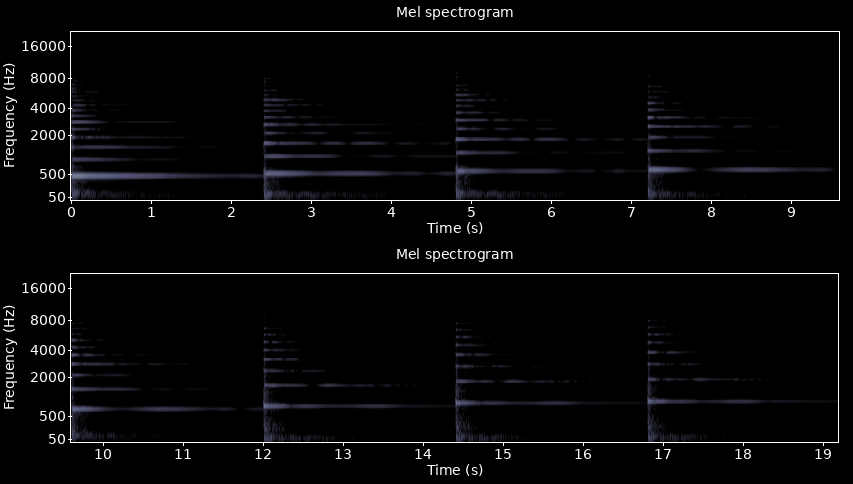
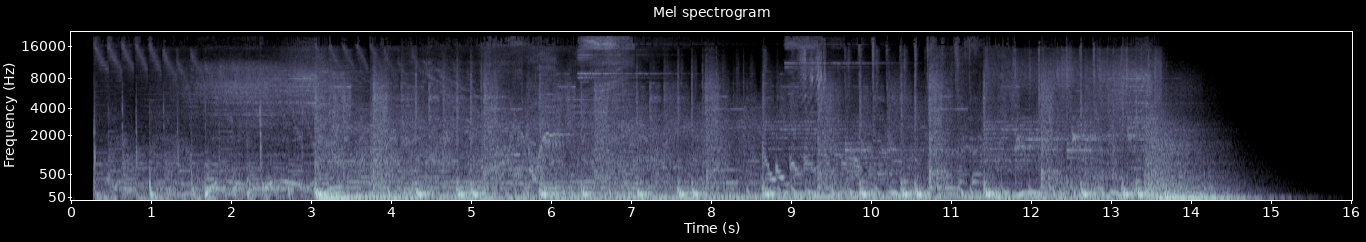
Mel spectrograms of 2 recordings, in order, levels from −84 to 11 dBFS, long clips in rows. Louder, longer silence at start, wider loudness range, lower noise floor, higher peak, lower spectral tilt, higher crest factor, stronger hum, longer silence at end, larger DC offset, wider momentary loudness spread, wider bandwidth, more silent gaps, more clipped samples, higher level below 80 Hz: second, -51 LUFS vs -23 LUFS; second, 0 s vs 0.25 s; first, 6 LU vs 2 LU; first, -80 dBFS vs -71 dBFS; second, -32 dBFS vs -2 dBFS; second, -2.5 dB/octave vs -5 dB/octave; about the same, 22 dB vs 18 dB; neither; second, 0.95 s vs 1.15 s; neither; first, 21 LU vs 9 LU; second, 9.6 kHz vs over 20 kHz; neither; neither; second, -78 dBFS vs -26 dBFS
